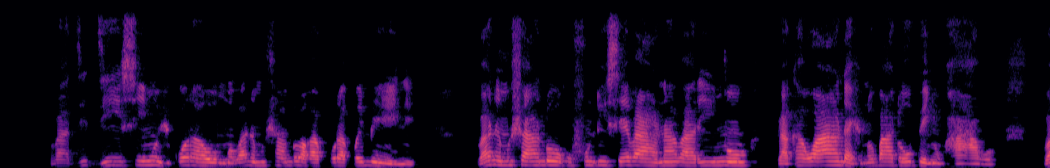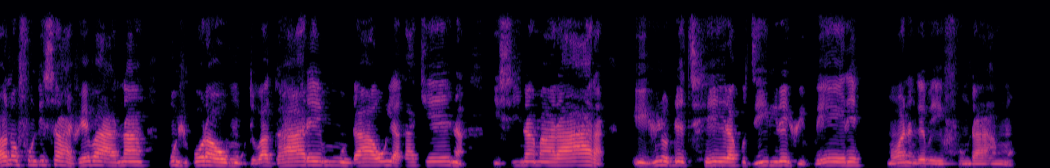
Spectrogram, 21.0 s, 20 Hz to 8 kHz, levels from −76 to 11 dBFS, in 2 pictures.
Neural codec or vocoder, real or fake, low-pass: none; real; 7.2 kHz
